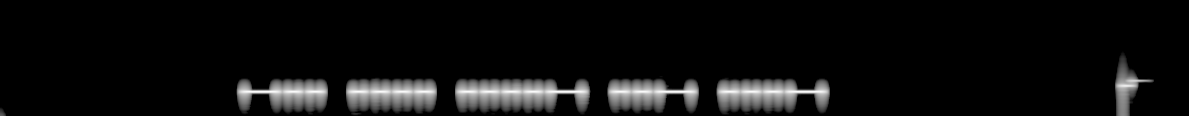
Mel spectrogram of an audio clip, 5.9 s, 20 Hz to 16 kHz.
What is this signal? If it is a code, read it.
Morse code, heard as a keyed tone, about 22 wpm, 700 Hz. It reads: DH4UV
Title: Five Challenging Letter-Number Combinations 22wpm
